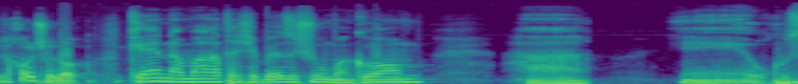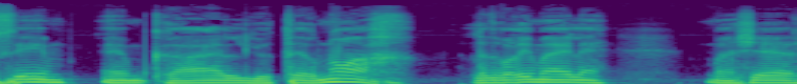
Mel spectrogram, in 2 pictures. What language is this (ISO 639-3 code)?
heb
